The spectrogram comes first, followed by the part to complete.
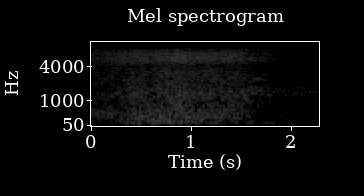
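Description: A gust of wind buffeting the microphone, a rushing noise with an irregular low rumble that swells, peaks about a second in and dies away near the end.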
